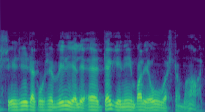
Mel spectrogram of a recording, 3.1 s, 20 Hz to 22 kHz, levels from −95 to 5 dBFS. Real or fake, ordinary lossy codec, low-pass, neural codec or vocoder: fake; none; 7.2 kHz; codec, 16 kHz, 16 kbps, FunCodec, trained on LibriTTS, 50 frames a second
